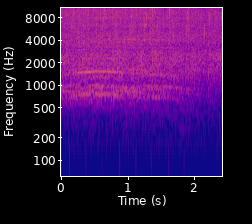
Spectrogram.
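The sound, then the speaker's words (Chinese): Warm, sustained applause from a church crowd for the young people who performed, a dense steady patter of many hands with cheering voices mixed into the wash, staying loud for the whole stretch and easing only slightly at the end. “给他们热情的掌声吧，加一点欢呼吧！”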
